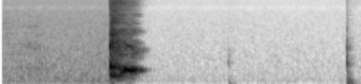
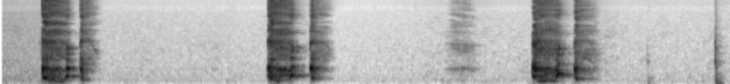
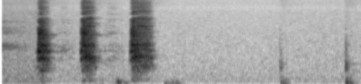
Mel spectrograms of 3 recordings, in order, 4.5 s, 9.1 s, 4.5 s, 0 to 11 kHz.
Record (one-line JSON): {"cough_length": "4.5 s", "cough_amplitude": 32768, "cough_signal_mean_std_ratio": 0.25, "three_cough_length": "9.1 s", "three_cough_amplitude": 32768, "three_cough_signal_mean_std_ratio": 0.32, "exhalation_length": "4.5 s", "exhalation_amplitude": 32768, "exhalation_signal_mean_std_ratio": 0.31, "survey_phase": "beta (2021-08-13 to 2022-03-07)", "age": "45-64", "gender": "Female", "wearing_mask": "No", "symptom_cough_any": true, "symptom_runny_or_blocked_nose": true, "symptom_sore_throat": true, "symptom_fatigue": true, "symptom_change_to_sense_of_smell_or_taste": true, "symptom_loss_of_taste": true, "symptom_other": true, "smoker_status": "Never smoked", "respiratory_condition_asthma": false, "respiratory_condition_other": false, "recruitment_source": "Test and Trace", "submission_delay": "1 day", "covid_test_result": "Positive", "covid_test_method": "RT-qPCR", "covid_ct_value": 19.8, "covid_ct_gene": "N gene"}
